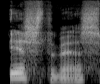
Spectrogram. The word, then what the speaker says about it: isthmus: Madison, Wisconsin sits on an isthmus between isthmus. – How do you say it? – You don't say the TH.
